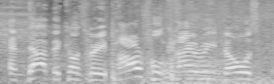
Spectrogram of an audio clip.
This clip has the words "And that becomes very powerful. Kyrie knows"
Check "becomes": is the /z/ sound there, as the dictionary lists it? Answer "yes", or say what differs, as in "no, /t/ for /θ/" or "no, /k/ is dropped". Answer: yes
